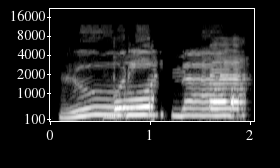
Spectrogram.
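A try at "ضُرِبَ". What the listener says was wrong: Jangan ngambang, lidahnya menempel ke geraham ke lidahnya.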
